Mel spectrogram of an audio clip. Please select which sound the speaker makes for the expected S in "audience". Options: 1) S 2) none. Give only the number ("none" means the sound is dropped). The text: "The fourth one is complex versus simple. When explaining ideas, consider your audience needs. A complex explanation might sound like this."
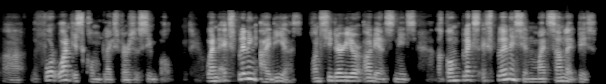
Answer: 1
